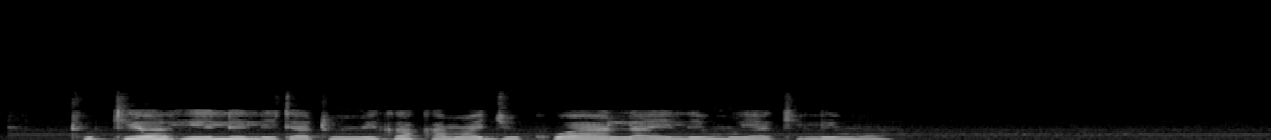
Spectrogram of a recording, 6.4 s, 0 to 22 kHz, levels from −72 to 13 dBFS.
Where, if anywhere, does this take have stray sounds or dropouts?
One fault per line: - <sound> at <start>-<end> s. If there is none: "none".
none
